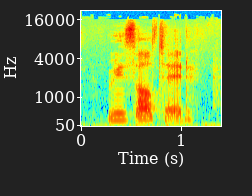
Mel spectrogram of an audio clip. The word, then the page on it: resulted: American English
